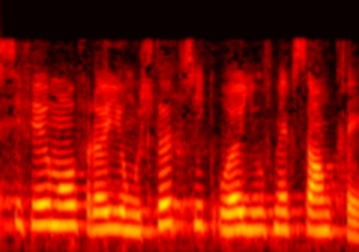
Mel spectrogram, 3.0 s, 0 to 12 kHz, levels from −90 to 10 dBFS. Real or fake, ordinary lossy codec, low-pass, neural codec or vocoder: real; none; 7.2 kHz; none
